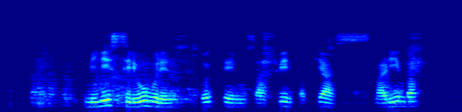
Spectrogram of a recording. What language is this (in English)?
Kinyarwanda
